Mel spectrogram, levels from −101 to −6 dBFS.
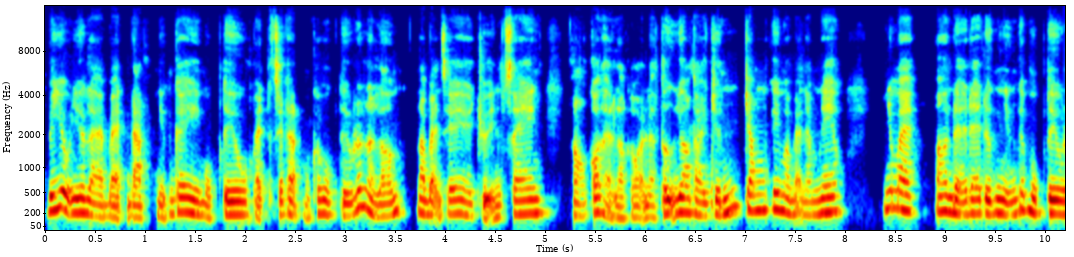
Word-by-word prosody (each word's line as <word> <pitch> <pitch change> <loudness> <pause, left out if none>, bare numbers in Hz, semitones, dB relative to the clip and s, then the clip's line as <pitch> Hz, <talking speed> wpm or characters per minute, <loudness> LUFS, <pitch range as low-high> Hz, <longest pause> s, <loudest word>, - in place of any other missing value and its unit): Ví 220 +2 +4
dụ 265 - +6
như 200 +1 +4
là 170 -6 -1
bạn 150 -1 -3
đặt 150 -1 -3
những 160 +3 -6
cái 200 -2 +2
mục 145 -3 -6
tiêu, 180 0 +4
bạn - - -3
sẽ 175 - -2
đặt 185 -2 -1
một - - -11
cái 190 - -2
mục 180 -2 -1
tiêu 165 0 -1
rất - - +1
là 260 -7 +1
lớn 165 +4 -2 0.2
là 195 - +2
bạn 180 -1 0
sẽ 185 -2 -2
chuyển 150 - +1
sang, 190 +4 0 0.3
ờ, 165 -2 -5
có 205 +1 +2
thể 200 - -4
là, 140 -1 -5
gọi 150 0 -5
là, 150 0 -4
tự 190 +1 +5
do 205 -1 +4
tài 175 -3 -2
chính 200 +10 +1
trong 235 -1 +1
khi 250 -1 +3
mà 210 -4 +2
bạn 185 - -4
làm 175 +1 -5
nail. 210 +2 +3 0.4
Nhưng 260 +1 -2
mà, 240 -3 +4 0.2
ờ, 220 +1 +1
để 195 -4 +3
đạt 195 0 -1
được 190 -1 +3
những 190 -2 +2
cái 240 - -1
mục 200 -4 +2
tiêu 190 -2 +6
190 Hz, 300 wpm, -21 LUFS, 175-210 Hz, 0.4 s, dụ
